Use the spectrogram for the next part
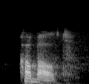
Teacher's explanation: stress the beginning of the word Cobalt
